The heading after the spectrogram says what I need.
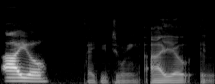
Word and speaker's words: Ayo: It's pronounced Ayo.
